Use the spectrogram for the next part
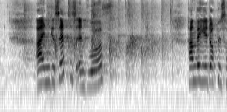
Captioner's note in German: Beifall SPD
